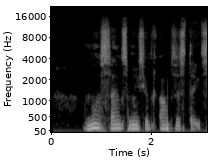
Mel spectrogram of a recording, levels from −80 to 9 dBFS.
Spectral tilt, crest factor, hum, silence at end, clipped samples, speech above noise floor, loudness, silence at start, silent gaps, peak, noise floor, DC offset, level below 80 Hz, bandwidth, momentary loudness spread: -4 dB/octave; 18 dB; none; 0 s; under 0.1%; 31 dB; -28 LUFS; 0.65 s; none; -12 dBFS; -60 dBFS; under 0.1%; -52 dBFS; 16 kHz; 8 LU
